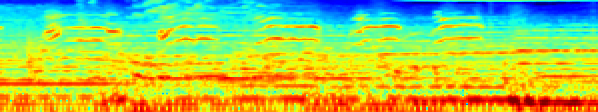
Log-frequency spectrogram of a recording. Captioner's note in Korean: 수술실에서 울리는 새 생명의 울음 소리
